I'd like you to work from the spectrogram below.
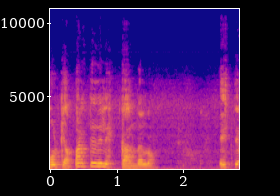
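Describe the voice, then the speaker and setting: A man talks at a moderate pace with very wide pitch swings. Noticeable background noise and audible room echo are present. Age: 60s. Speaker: preacher. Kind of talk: sermon. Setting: recorded message sent over WhatsApp.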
